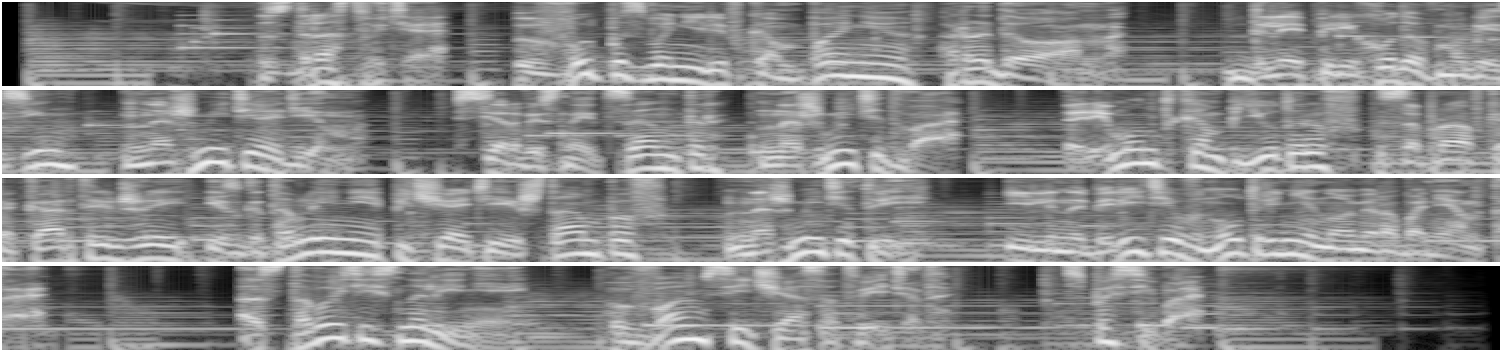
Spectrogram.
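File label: russian interactive voice response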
